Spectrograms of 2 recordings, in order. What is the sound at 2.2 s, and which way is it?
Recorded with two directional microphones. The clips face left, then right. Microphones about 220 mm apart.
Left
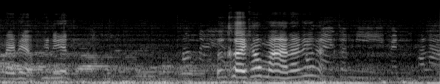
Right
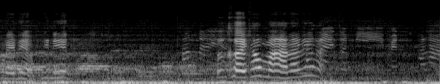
Speech, 15° left (ahead or behind).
